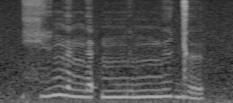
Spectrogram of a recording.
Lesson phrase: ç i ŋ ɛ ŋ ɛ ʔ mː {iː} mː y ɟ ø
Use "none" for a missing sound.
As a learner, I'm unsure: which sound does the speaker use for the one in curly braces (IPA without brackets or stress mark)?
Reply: i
